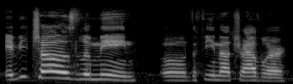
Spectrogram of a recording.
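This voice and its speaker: A woman's voice: mid-range voice, animated, normal speed, pushed and bright, dry recording, soft background music. A woman giving casual live commentary as she streams a video game.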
